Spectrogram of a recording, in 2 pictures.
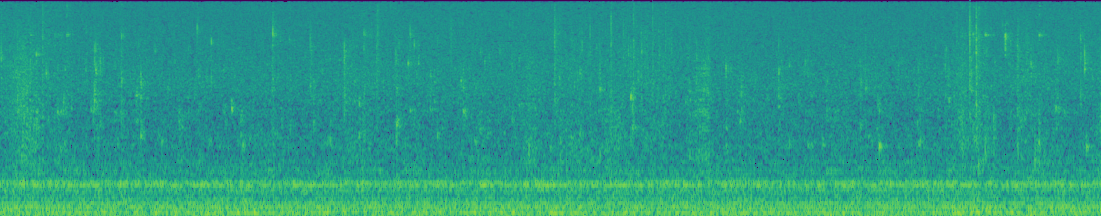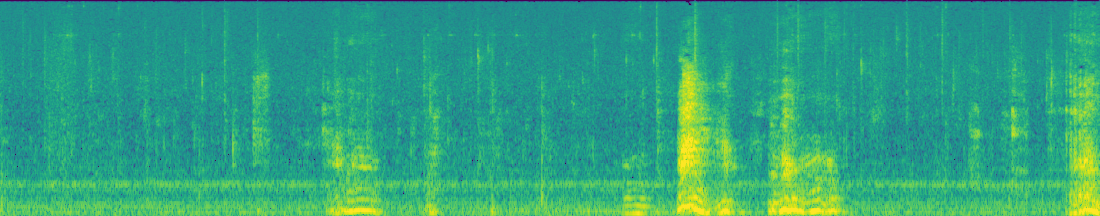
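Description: A Shiba Inu puppy vocalising in a run of short whining, grumbling calls, the Shiba's 'talking', over a steady low hum. The first half is quiet apart from the hum; the calls come in the second half, loudest and closest together a little past the middle.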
